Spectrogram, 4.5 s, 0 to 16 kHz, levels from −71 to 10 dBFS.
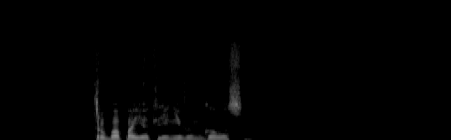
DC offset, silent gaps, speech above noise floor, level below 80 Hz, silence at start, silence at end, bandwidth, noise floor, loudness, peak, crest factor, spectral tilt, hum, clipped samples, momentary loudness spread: under 0.1%; none; 42 dB; -68 dBFS; 0.95 s; 2.1 s; 11.5 kHz; -80 dBFS; -38 LUFS; -16 dBFS; 26 dB; -5.5 dB/octave; none; under 0.1%; 10 LU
